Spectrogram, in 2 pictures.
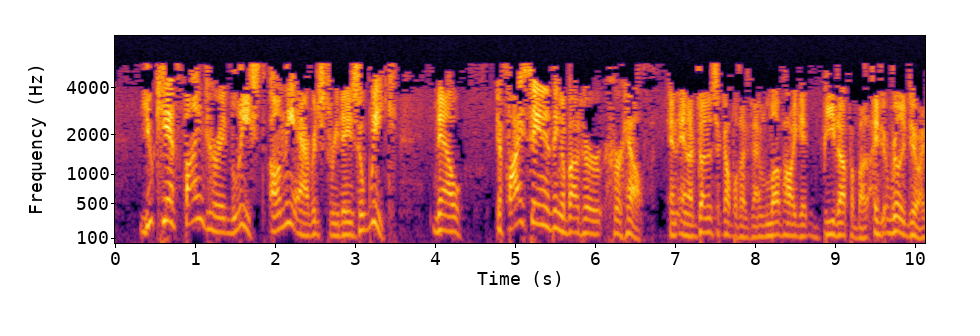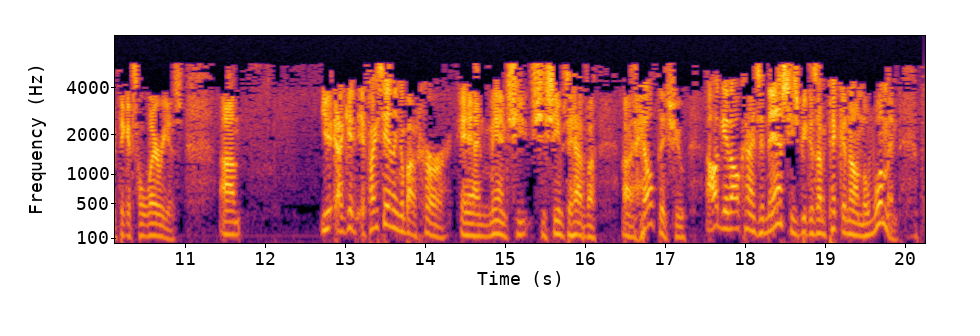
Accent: Boston, Massachusetts, United States; I growing up in Boston, I got that pretty quick.

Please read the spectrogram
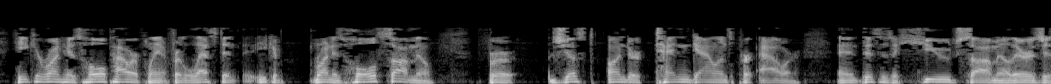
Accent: Massachusetts, United States; And I says, well, originally I'm from Massachusetts.

